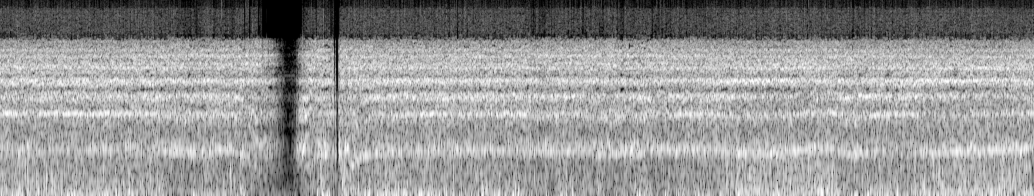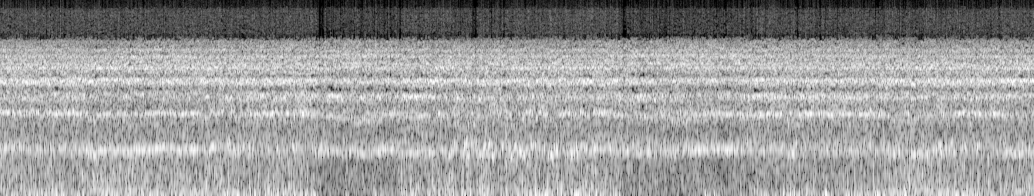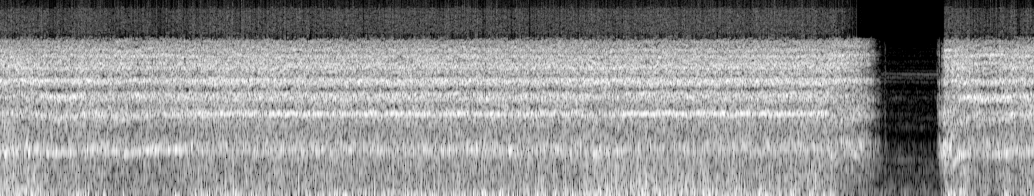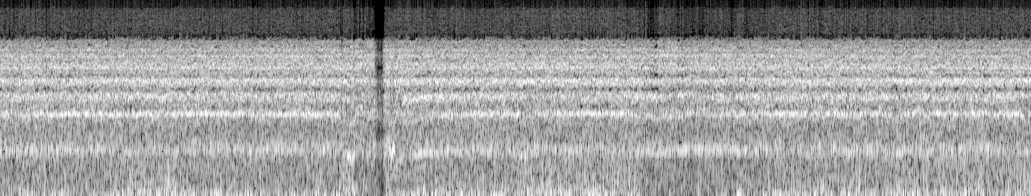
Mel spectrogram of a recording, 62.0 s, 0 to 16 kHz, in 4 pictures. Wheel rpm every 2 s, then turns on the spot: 230, 200, 90, 230, 230, 220, 220, 220, 220, 230, 220, 210, 220, 230, 220, 220, 230, 230, 230, 230, 230, 190, 50, 220, 230, 210, 180, 230, 230, 230, 230.
none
